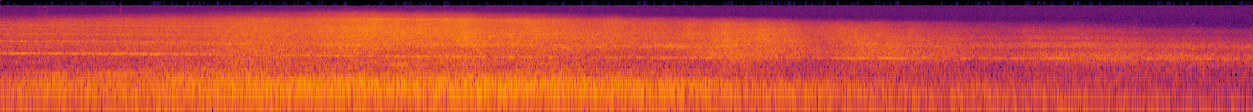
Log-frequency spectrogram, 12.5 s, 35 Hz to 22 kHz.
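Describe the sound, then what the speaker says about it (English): An EasyJet airliner departs Amsterdam Schiphol with a loud, broad jet engine roar that swells over the first few seconds. A steady whine threads through it, and the roar slowly fades as the aircraft moves away. "EasyJet A380 Neo going to Rhodes in Greece."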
